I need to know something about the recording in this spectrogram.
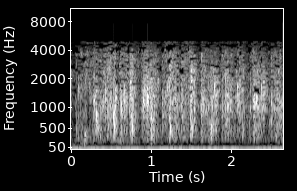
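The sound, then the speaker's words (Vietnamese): An audience at a Buddhist dharma talk claps steadily, a dense wash of many overlapping hand claps at an even, fairly loud level throughout, with no voices standing out. “Ở đây các vị nghe pháp rất là nhiều, cho tràng pháo tay.”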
